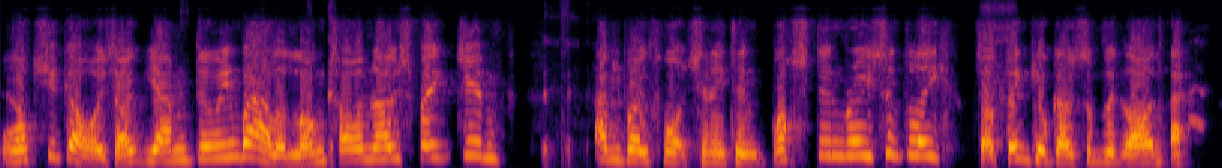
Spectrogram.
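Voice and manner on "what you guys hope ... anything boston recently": put-on Brummie-style Birmingham accent, pitched up. Guessing how he would greet the hosts, in a birmingham accent. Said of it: "Birmingham way".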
